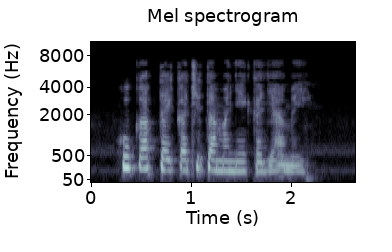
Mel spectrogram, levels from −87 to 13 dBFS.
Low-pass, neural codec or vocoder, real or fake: 7.2 kHz; codec, 16 kHz, 16 kbps, FreqCodec, smaller model; fake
